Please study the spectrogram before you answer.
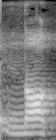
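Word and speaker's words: knock: नॉक नॉक, इसका के silent है, इसको कनॉक नहीं बोलेंगे बल्कि नॉक बोलेंगे, नॉक।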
